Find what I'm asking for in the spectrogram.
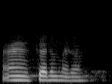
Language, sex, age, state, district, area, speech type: Tamil, female, 45-60, Tamil Nadu, Thanjavur, rural, conversation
